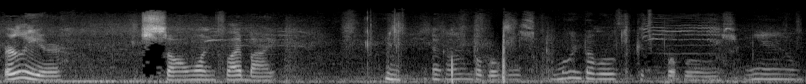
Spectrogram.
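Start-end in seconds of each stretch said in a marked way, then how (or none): none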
